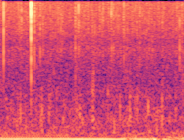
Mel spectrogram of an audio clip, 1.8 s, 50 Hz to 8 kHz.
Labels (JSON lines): {"label": "biophony", "recorder": "SoundTrap 300"}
